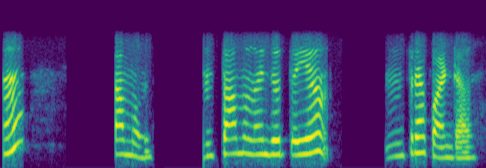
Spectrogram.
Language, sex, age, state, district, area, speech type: Kashmiri, female, 30-45, Jammu and Kashmir, Srinagar, urban, conversation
